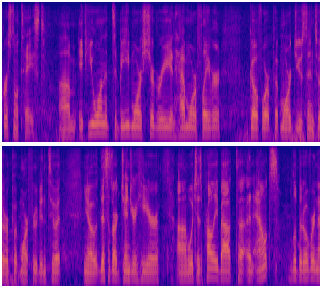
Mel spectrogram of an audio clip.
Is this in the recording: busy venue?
yes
